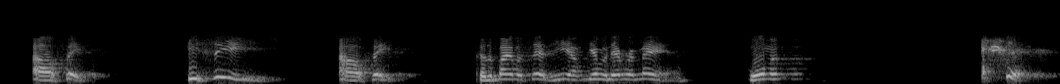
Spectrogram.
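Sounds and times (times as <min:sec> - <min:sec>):
speech: 0:00.3 - 0:01.0, 0:01.9 - 0:02.7, 0:03.4 - 0:04.1, 0:04.8 - 0:06.9, 0:07.5 - 0:08.1
preacher coughing: 0:09.8 - 0:10.5.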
